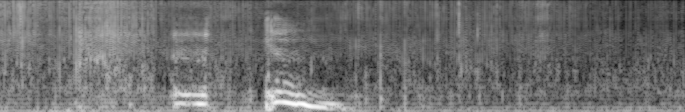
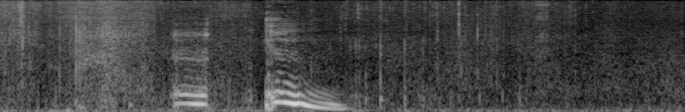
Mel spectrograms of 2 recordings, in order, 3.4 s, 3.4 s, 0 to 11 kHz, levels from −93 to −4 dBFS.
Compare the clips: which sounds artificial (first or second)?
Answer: first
